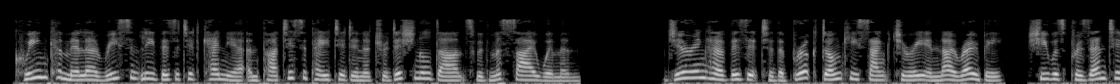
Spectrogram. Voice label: English Newsroom Advanced NORMAL Reading; Queen Camillas Kenya Visit Cultural Engagement and Wildlife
